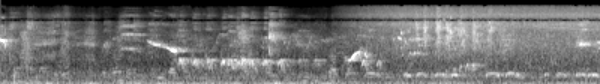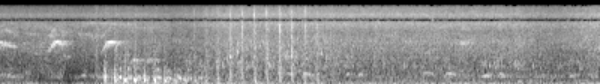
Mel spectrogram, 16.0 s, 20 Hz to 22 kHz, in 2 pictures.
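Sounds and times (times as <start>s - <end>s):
birds whistling calls: 0.0s - 10.7s.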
